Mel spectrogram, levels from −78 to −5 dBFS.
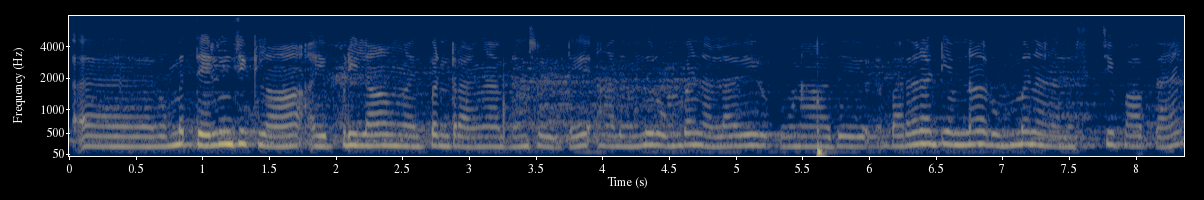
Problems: background sounds at intervals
